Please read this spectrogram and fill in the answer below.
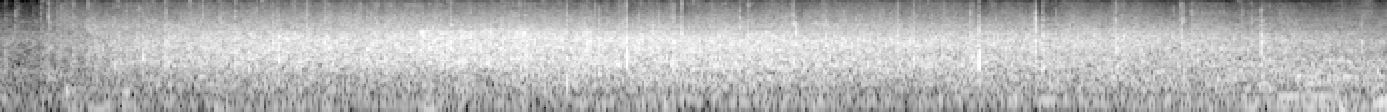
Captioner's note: applause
